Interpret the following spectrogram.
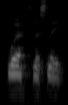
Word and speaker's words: worthlessly: Worthlessly. Worthlessly. Worthlessly. Again, this th sound appears. And that's why it's difficult to pronounce this word.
